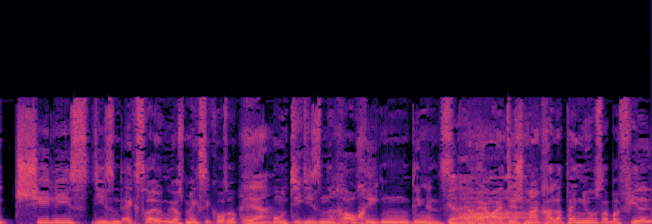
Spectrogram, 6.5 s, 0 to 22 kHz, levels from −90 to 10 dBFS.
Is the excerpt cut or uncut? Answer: cut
